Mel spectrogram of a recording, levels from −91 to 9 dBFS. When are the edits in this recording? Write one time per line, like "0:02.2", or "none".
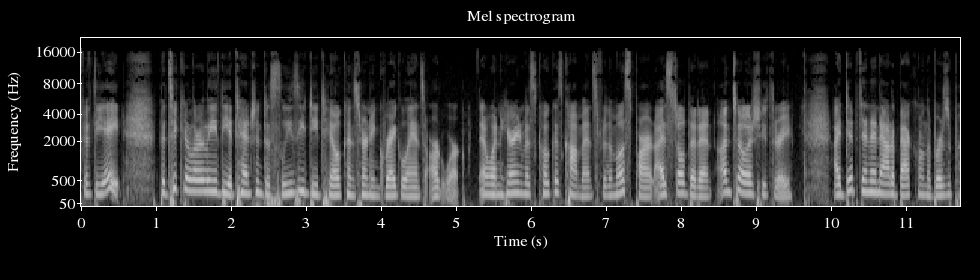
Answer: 0:05.2
0:10.0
